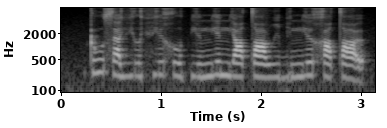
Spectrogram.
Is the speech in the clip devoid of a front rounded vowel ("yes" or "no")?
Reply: no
